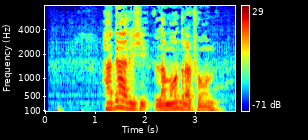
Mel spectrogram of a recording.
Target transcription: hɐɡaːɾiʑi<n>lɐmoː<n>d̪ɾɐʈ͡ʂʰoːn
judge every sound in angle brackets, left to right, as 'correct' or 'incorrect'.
incorrect: none, correct

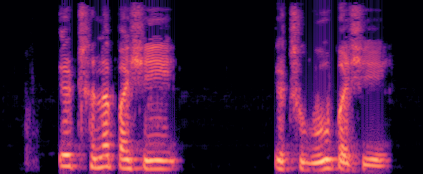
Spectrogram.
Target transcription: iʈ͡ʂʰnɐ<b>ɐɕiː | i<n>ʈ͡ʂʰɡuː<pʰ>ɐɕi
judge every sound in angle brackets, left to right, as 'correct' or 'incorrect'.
incorrect: p, incorrect: none, incorrect: p

